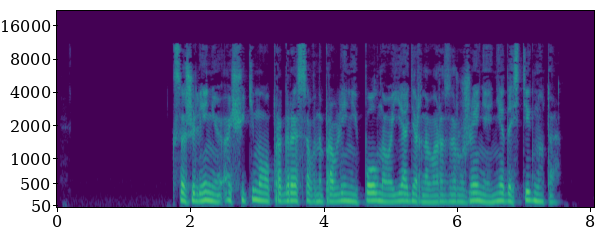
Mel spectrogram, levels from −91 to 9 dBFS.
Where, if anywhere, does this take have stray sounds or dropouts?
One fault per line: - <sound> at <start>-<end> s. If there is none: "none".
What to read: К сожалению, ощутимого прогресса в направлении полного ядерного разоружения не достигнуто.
none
